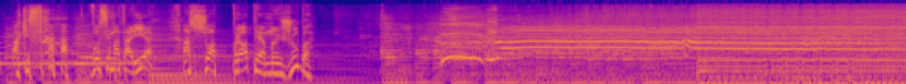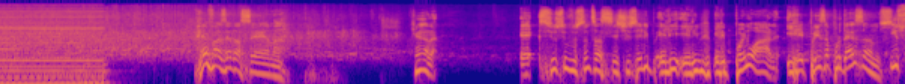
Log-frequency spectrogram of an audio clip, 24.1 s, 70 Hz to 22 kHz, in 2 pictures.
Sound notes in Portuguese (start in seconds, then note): 7.6 campainha e aplausos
